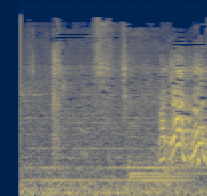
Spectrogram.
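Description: A dog whining in quick, high cries that rise and fall, starting about one and a half seconds in, over background music of sustained low notes.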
